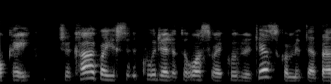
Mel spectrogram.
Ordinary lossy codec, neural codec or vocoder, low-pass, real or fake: Opus, 64 kbps; codec, 16 kHz, 2 kbps, FunCodec, trained on LibriTTS, 25 frames a second; 7.2 kHz; fake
